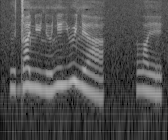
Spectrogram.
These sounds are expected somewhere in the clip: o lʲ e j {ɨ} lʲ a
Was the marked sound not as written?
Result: yes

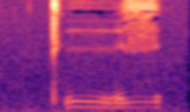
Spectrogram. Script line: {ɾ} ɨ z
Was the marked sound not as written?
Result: yes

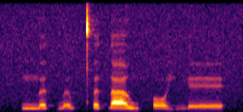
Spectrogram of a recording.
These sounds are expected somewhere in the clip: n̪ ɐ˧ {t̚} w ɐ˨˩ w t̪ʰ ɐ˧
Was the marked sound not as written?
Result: no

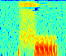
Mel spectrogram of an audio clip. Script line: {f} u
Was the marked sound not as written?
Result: no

